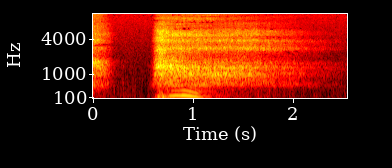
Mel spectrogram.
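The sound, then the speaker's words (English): A deep breath let out as one long, breathy sigh, with a sudden onset and a faint voiced hum at the start, then a steady rush of air that slowly fades over about two seconds. “Take a deep breath. Y'all take a deep breath.”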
